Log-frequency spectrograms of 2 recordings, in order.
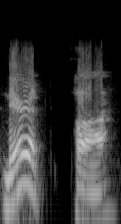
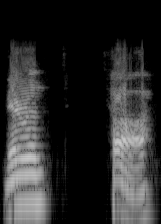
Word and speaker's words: Merneptah: Um, his son, Merneptah, I'm saying it over and over again so you remember how to pronounce it. Merneptah um, was 60 years old when he became king.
